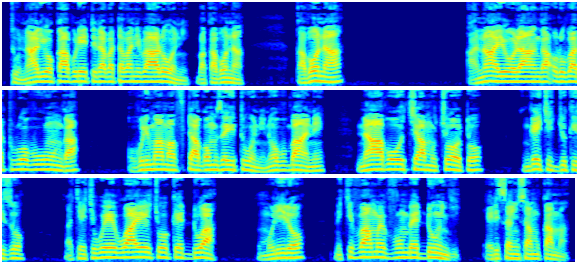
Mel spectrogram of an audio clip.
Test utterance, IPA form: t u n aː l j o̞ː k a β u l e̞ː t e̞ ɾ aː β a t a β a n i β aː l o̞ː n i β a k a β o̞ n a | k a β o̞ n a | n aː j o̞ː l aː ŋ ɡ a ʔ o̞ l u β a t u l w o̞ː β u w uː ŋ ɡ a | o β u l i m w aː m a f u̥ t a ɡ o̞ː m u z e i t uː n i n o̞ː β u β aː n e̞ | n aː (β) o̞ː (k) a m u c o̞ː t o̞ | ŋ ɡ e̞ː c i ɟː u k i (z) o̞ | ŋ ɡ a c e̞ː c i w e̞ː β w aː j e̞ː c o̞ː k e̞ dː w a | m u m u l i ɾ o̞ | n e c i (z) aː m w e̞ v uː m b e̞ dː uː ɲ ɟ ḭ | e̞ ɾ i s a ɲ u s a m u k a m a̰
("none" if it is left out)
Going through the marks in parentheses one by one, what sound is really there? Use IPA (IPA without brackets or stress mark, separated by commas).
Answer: β, c, z, v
